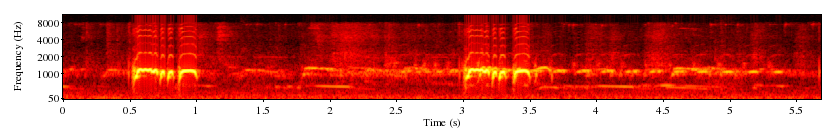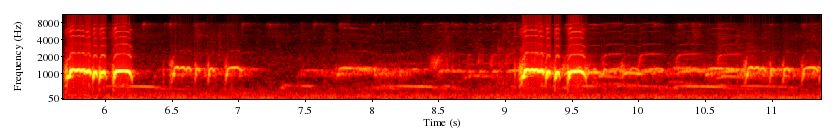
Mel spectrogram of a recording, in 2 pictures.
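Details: Local zebra dove with a big voice, used to stir other zebra doves to sing. Four loud bursts of rapid, clipped cooing notes come about every three seconds, each followed by softer cooing, with faint doves calling behind.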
